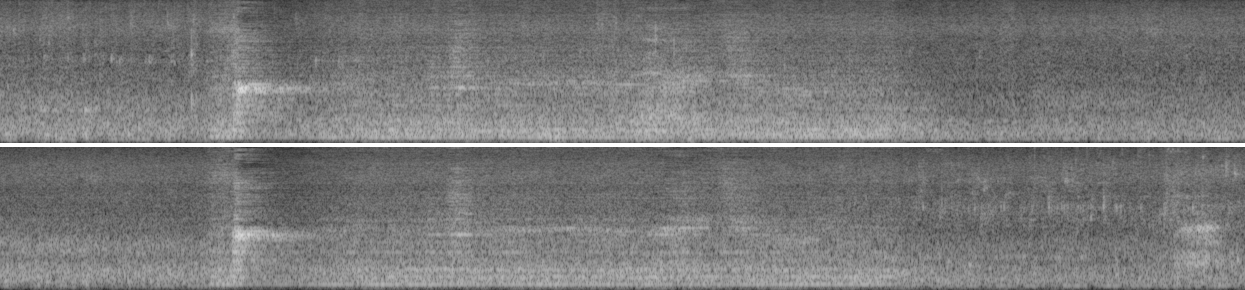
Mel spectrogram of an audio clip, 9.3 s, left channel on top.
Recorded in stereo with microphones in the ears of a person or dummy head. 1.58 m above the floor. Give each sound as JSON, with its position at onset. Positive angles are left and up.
{"t": 1.6, "sound": "breathing", "side_deg": -50, "distance_m": 2.5}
